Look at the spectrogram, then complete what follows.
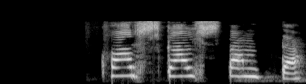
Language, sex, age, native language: Icelandic, male, 8, Icelandic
